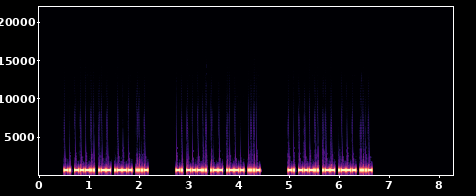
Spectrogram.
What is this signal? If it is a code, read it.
Morse code, heard as a keyed tone, about 45 wpm, 700 Hz. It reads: N8WJV N8WJV N8WJV
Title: USA Call Signs - 5 Characters - Repeated 3x - 45wpm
